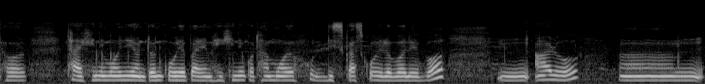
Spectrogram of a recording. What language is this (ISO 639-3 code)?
asm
